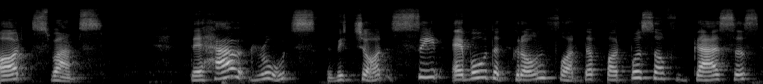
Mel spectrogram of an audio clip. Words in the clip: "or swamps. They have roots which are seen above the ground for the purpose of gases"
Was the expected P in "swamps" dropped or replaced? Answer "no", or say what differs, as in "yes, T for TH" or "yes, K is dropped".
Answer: yes, P is dropped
